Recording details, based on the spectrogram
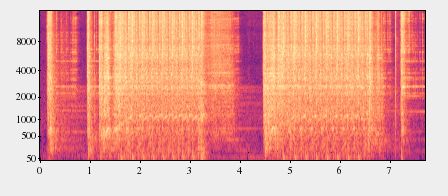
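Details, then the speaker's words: Racing mower cranked electrically by shorting the starter directly, after dying with a white puff from the carb. Harsh whirring cranking with no firing, and no exhaust valve movement; the cam lobe is wiped despite having oil. Finding: wiped exhaust cam lobe. "Yeah, we have no exhaust valve movement. So, I don't know how I managed to wipe the cam lobe off because it still has oil in it."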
